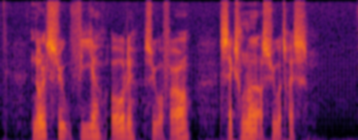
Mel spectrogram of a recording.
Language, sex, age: Danish, male, 30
